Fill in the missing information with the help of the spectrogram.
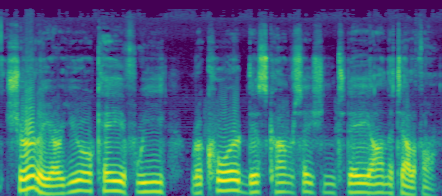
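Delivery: ordinary delivery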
